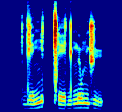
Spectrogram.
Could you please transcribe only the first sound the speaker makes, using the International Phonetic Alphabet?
d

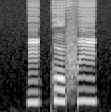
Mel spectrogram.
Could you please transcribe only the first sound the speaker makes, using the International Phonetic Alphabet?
i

